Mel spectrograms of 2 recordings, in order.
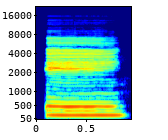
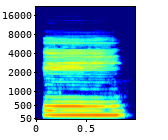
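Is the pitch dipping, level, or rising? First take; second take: level; level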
